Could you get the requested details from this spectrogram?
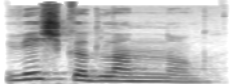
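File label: "веськӧдланног", Komi, female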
